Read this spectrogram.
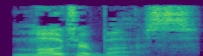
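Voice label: "motorbus", British English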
